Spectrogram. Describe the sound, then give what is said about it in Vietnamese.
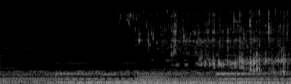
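Tea is poured into a cup for a Buddhist monk, a bright, steady trickle of liquid that starts about a third of the way in and continues to the end over a low, constant background hum. “rót ly trà đưa cho vị sư thầy”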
